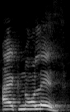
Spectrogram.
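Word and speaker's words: acknowledge: मिल रहा है, इसलिए यहाँ पर हम लोग डी जी जब भी एक साथ आए तो डी का भी साउंड प्रोड्यूस नहीं करेंगे। तो हम लोग इस वर्ड को क्या पढ़ेंगे, एक्नॉलेज।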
